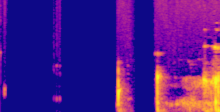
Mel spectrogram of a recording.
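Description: Almost silent, broken by two faint short clicks about a second apart in the latter half.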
